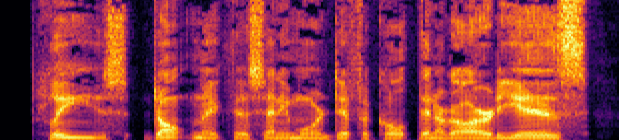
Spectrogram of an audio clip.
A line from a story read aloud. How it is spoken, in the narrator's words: Hoffman said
